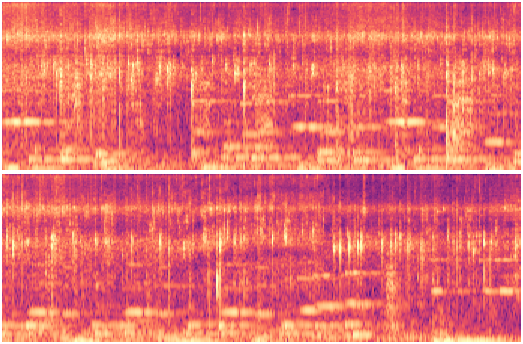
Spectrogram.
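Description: Onions fry in a pan while garlic is sautéed for a Filipino catfish dish, giving a steady sizzle with light taps and stirring scrapes throughout, close and fairly loud, with no talking. A faint melodic line runs underneath.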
